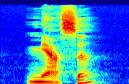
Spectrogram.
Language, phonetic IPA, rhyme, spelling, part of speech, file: Russian, [ˈmʲasə], -asə, мясо, noun, Ru-мясо.ogg
- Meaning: 1. meat 2. flesh, pulp 3. tissue, flesh 4. (cannon) fodder 5. FC Spartak Moscow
